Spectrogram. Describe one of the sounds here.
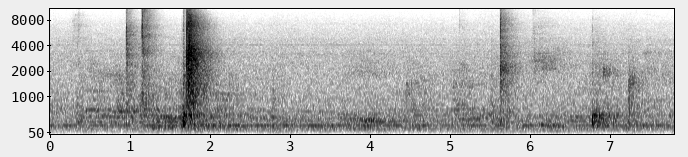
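A man's hands slap together sharply a few times.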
